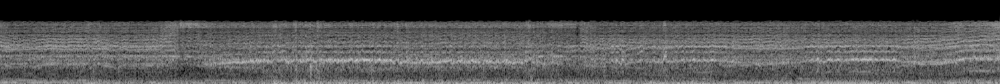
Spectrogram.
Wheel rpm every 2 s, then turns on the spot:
120, 120, 120, 120, 130.
none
